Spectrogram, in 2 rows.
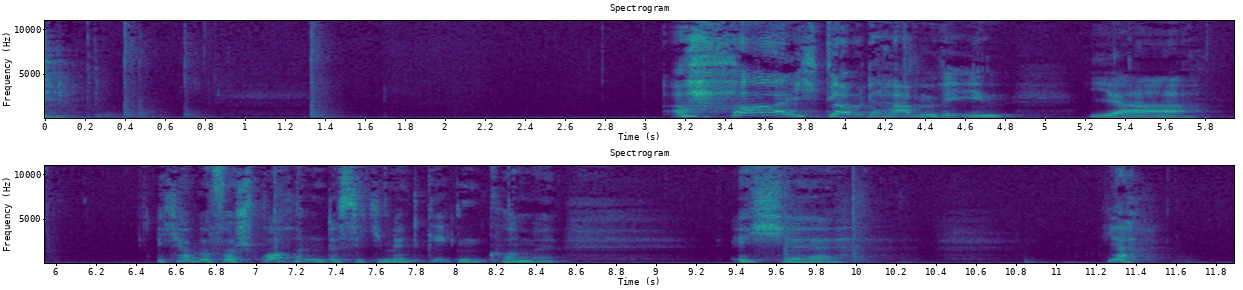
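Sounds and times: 
window being closed on a cold day: 0.0 - 0.8
speech: 3.1 - 5.9, 6.5 - 10.1, 11.2 - 11.6.

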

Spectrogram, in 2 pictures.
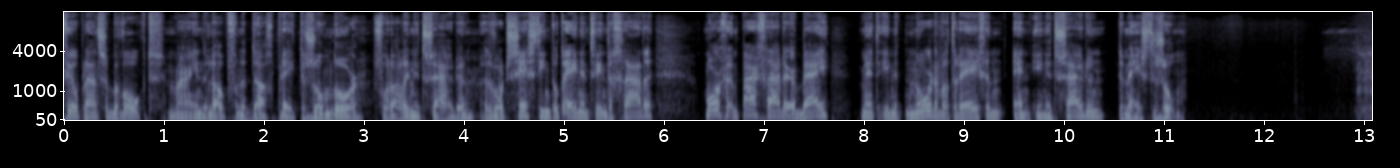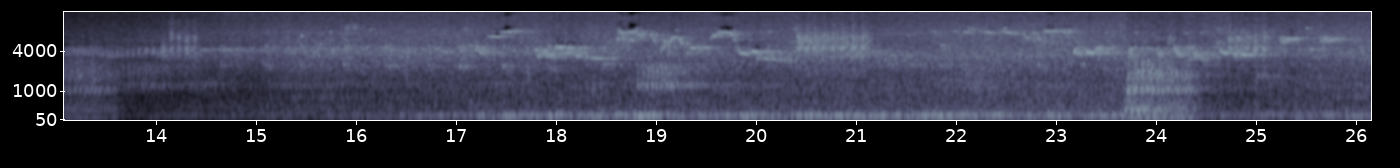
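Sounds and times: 
speech: 0.0 - 11.3
steady forest ambience in the Pijnenburg woods near Soest: 12.6 - 26.1
great spotted woodpecker drumming on a resonant tree trunk: 12.8 - 26.1
birdsong: 12.9 - 26.1.

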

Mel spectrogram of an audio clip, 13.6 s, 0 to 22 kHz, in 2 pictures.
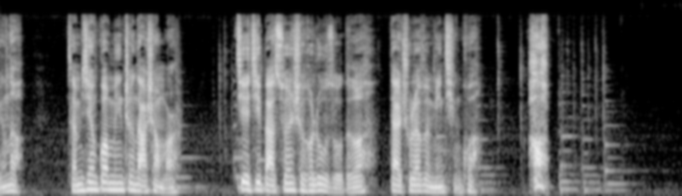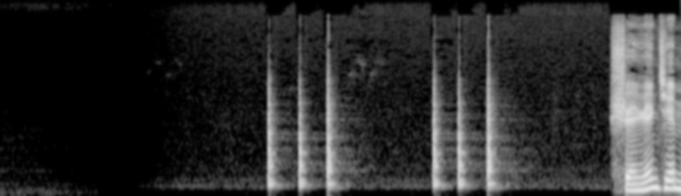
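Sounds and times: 
speech: 0.0 - 5.9, 13.0 - 13.6
knocking on a door: 9.5 - 10.3, 11.2 - 11.9.

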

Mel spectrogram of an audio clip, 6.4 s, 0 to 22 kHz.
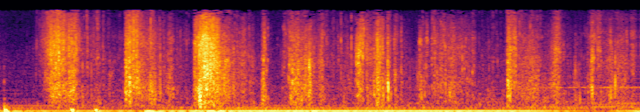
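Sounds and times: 
low steady hum: 0.0 - 6.3
footsteps on dry leaves in a garden at night: 0.3 - 6.3.

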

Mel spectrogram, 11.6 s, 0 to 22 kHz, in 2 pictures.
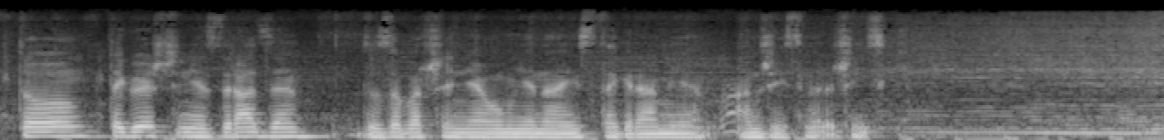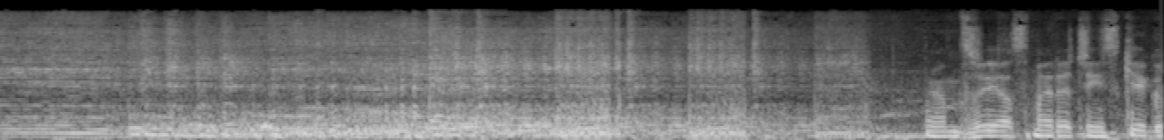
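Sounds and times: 
speech: 0.1 - 4.8, 6.5 - 6.8, 10.5 - 11.6
motor scooter engine running on illegal fuel: 4.5 - 10.3.

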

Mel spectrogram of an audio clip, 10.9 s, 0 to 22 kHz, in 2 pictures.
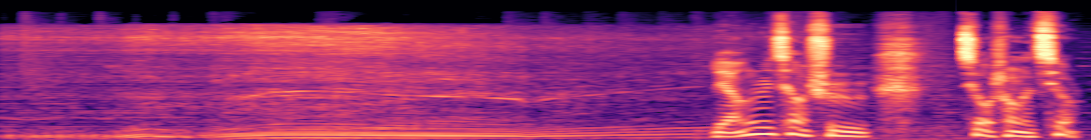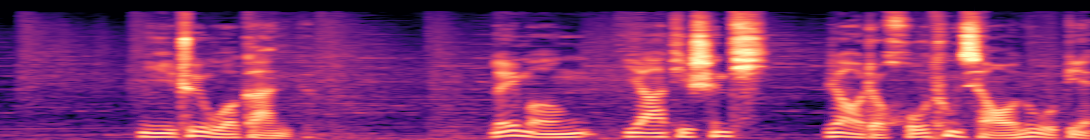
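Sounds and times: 
motorcycle engine revving and pulling away in pursuit of a sports car: 0.0 - 4.4
speech: 3.6 - 7.2, 7.9 - 10.8.

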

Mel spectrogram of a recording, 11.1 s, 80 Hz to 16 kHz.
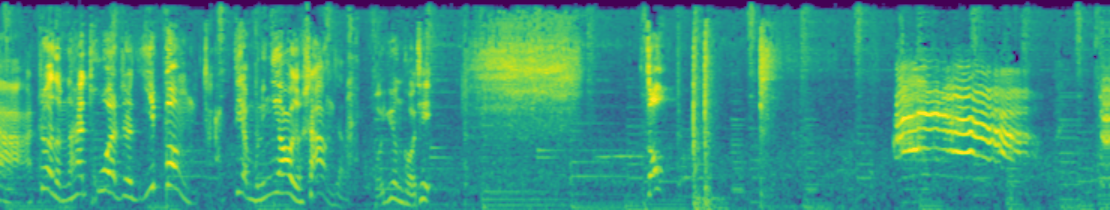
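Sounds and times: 
low rumbling noise: 0.0 - 11.1
speech: 0.4 - 4.5
feral cat yowling after being struck: 9.0 - 11.1.

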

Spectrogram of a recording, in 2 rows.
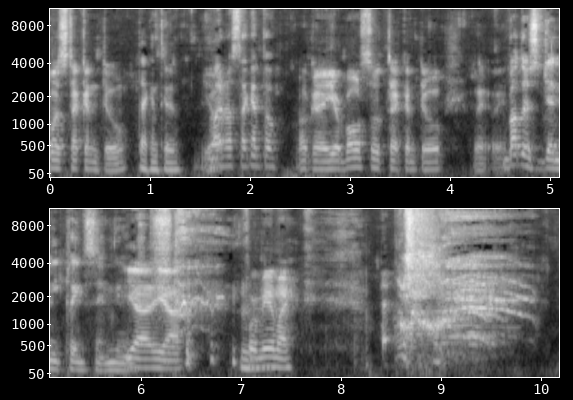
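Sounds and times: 
speech: 0.0 - 7.8
person sneezing: 8.4 - 9.2.

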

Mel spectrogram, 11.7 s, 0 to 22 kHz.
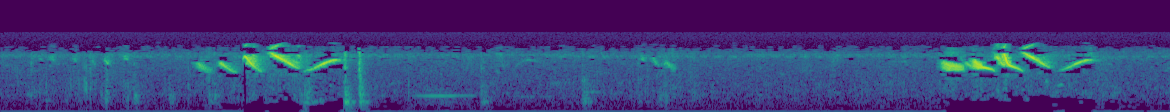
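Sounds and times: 
green-winged saltator singing slurred whistles: 1.9 - 3.5, 9.4 - 11.0.

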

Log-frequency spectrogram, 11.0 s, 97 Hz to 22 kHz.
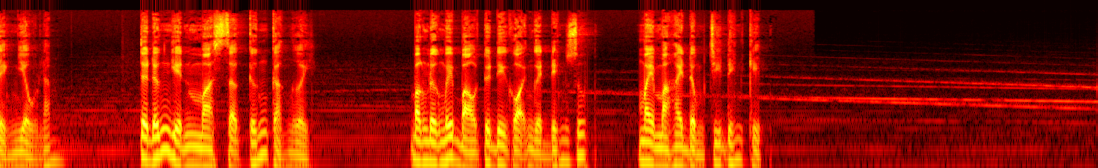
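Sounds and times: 
speech: 0.0 - 0.6, 1.4 - 3.2, 4.1 - 7.8
police truck siren wailing as the vehicle speeds past: 2.3 - 10.9.

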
